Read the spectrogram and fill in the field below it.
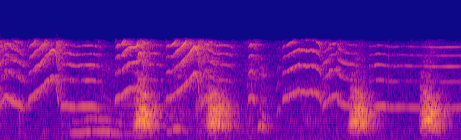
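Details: Foster dog in the background of a home, barking because he loves squeaky toys and wants to play; four short, sharp barks among high, rising squeaky tones and whines.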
